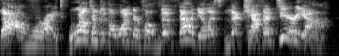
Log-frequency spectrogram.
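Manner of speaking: loud, slightly crushed cartoon growl, belted out. Taking on the role of Wario: Wario voice. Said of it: "not a good Wario voice".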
